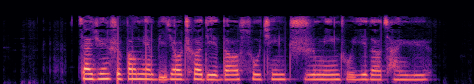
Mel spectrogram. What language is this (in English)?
Chinese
